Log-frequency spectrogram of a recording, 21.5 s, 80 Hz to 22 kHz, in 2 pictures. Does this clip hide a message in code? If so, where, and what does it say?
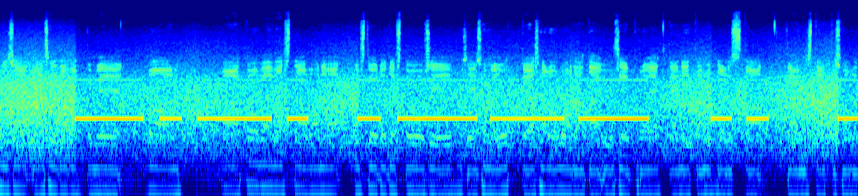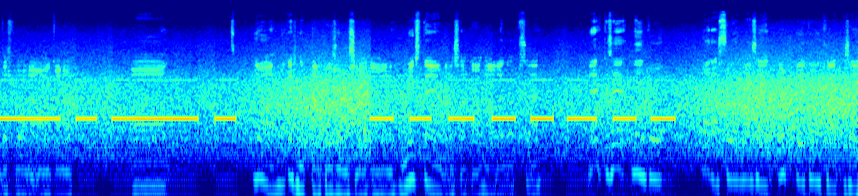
Yes: Morse code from 0.9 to 19.2 s, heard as a keyed tone, hand-sent with a straight key, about 5 wpm, 740 Hz, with radio static, a narrow filter and speech in Finnish. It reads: CJIC <HH>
